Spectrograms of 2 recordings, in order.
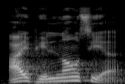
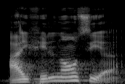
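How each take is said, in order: Both takes have the same delivery.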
